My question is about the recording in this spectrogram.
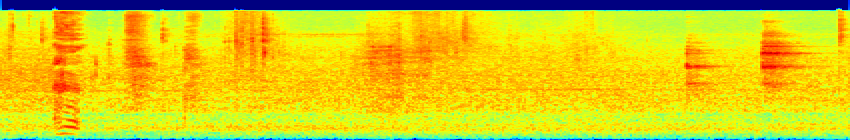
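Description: A person's short laugh about half a second in, then steady background noise with a few faint clicks near the end.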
